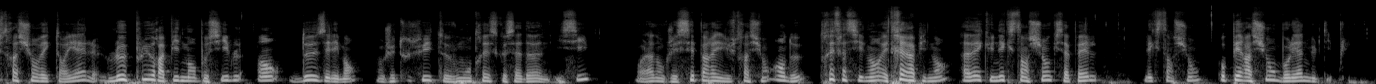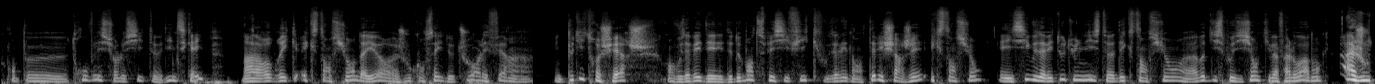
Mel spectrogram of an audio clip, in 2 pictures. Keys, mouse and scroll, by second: 4.7 alt+Tab, 5.5 alt+click, 6.2 click, 6.5 click, 7.4-9.1 drag, 10.1 click, 13.6 click, 14.2 alt+Tab, 15.8 alt+Tab, 16.0 alt+Tab, 16.5-17.6 scroll up 2, 23.3 click, 24.7-25.5 scroll down 3, 25.5-26.7 scroll down 2.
